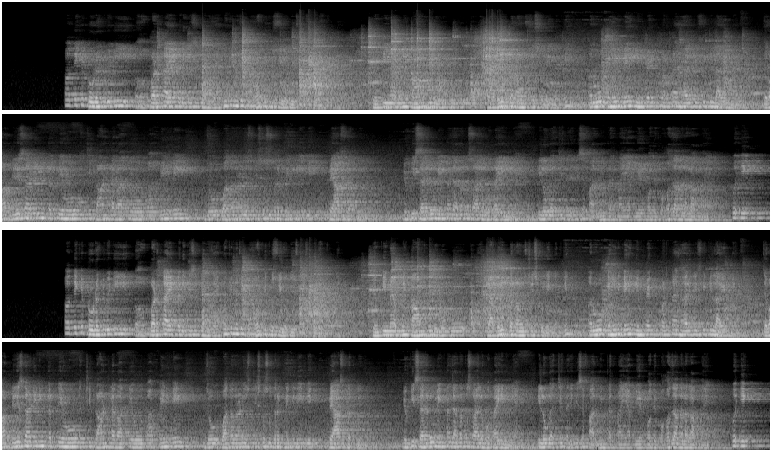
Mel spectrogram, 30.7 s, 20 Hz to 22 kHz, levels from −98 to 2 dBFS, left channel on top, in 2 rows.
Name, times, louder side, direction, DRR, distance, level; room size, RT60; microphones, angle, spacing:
voice 1, 1.2-6.4 6.7-6.8 7.4-11.0 11.2-11.3 11.7-14.7 15.2-19.0 19.4-21.5 21.9-22.7 23.4-25.7 26.1-29.5 30.0-30.2, right 2 dB, 90° right, -1 dB, 0.7 m, -26 dB
sound 1, 2.9-15.1, left 1 dB, 60° left, 1.9 m, -35 dB
sound 2, 11.2-26.0, equal, 15° right, 1.5 m, -38 dB
11.5 x 5.8 x 6.9 m, 2.6 s
head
